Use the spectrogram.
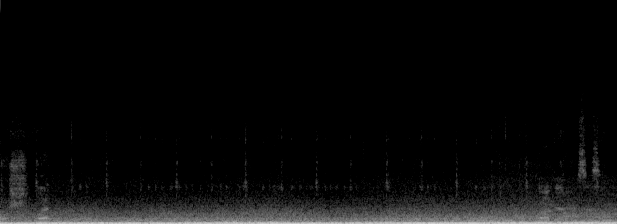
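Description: Honda Civic engine on the Nürburgring, a loud steady low rumble from inside the car as it pulls through third gear, with a voice speaking over the drone.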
